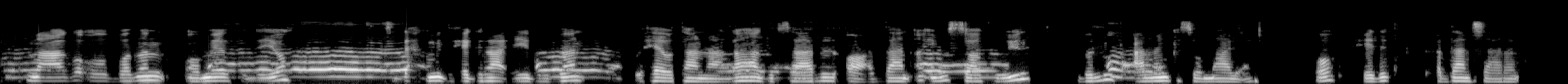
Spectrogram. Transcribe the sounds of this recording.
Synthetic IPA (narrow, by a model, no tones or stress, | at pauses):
naːɣɔʔɔːbɐðɐn | ɔːmɛːlkʰʊdɪjɔ | sɐd̪ɛħkʰɐmɪd̪wʊħɛɡɐraːʕɛbʊðaːnwɑħɛjwɐt̪ʰaːnːaːɣɐɦɐɡɐrsaːɾɪrɔːʕɑd̪aːnɐɪjʊsaːkʊjɪn | bɐluːɡʕɑlɐŋkʰɐsɔːmaːlɪɐ | ʔɔː | ħɪðɪd̪ | ʕɑd̪aːnsaːɾɐn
